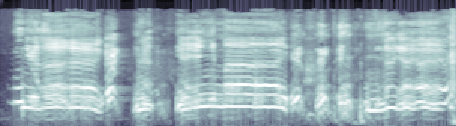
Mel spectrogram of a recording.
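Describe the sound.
A woman imitates a baby crying by screaming into her arm, producing loud, wavering wails in several long bursts separated by short catches of breath, sounding slightly muffled.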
